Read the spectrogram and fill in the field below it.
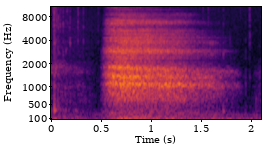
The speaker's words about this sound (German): Und da kann man zum Beispiel mal ausatmen durch den Mund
